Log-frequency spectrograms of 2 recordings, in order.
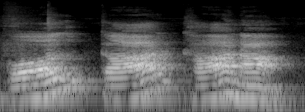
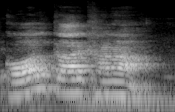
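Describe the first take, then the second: First: "কল কারখানা" very slowly as কল, কার, খা, না; low, drawn-out "কল কারখানা", each syllable apart. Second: Said in the usual way. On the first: Shown as a demonstration. Teacher counting syllables for students, slow and separated. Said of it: "এখানে এক দল". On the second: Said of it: "আর একটা হচ্ছে".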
